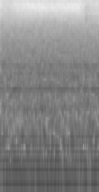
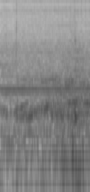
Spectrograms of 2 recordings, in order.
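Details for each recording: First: PT Cruiser that overheats with the AC on: the new radiator cooling fan, actuated at high speed with a scan tool, gives a strong even rush of air with a steady motor tone. The old fan had no strength. Normal cooling fan operation. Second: PT Cruiser radiator cooling fan commanded on low speed via scan-tool actuation (fan relay test, overheating with AC on): thin steady whir, little air rush; fan motor barely turning, too weak to pull airflow through radiator.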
